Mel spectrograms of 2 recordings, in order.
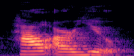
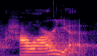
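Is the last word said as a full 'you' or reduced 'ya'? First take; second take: full you; reduced ya. First: The last word is a full, clear 'you'. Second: The last word is reduced to 'ya'.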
